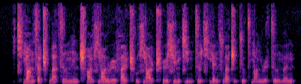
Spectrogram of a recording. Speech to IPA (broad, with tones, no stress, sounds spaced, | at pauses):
t͡ɕʰ j ɑ˧˥ ŋ s ä˧ ʈ͡ʂʰ w ä̰˨˩ t͡s ɹ̩˥ m i˧˥ n ʈ͡ʂʰ ɑ̰˨˩ ʊ̯ ɕ j ɑ˧˥ ʊ̯ ɻ ɻ̩˥ f a˥˩ ɪ̯ ʈ͡ʂʰ ṵ˨˩ ɕ j ɑ˥ ʊ̯ ʈ͡ʂʰ ɻ̩˧˥ ɕ y˥˩ n t͡ɕ ḭ˨˩ ŋ t͡s ɹ̩˥˩ t͡ɕʰ j ɛ˥ n s w ä˥˩ ʈ͡ʂ ə˩ n t͡s u˥ t̪ʰ j ɑ˧˥ ŋ ɻ ɻ̩˨˩ t͡s ɹ̩˥˩ m ə˧˥ n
